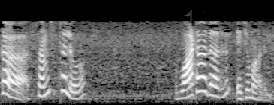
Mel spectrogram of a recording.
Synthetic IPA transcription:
ɐkɐsɐmst̪ʰɐloː | ʋaːʈaːd̪aːɾuluʔed͡ʒɐma̰ːɾulu

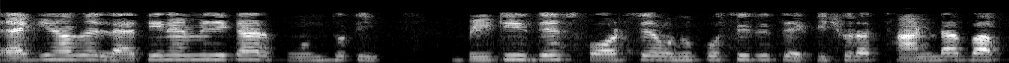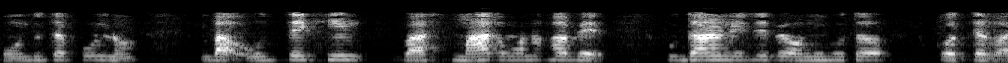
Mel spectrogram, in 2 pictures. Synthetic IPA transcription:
ɛkibʱaβelɛt̪inɛmeɾikaɾbond̪ʱuʈi | bɾiʈiʃd̪eʃfɔɾseɾonupost̪ʰit̪it̪ekit͡ɕʰuʈat̪ʰaɳɖababond̪ʱut̪apuɾno | baʔud̪ːekʰːin | basmakmonobʱɔbeɾ | ud̪aɾonɦiʃebeonubʱut̪o | koɾt̪epaɾe

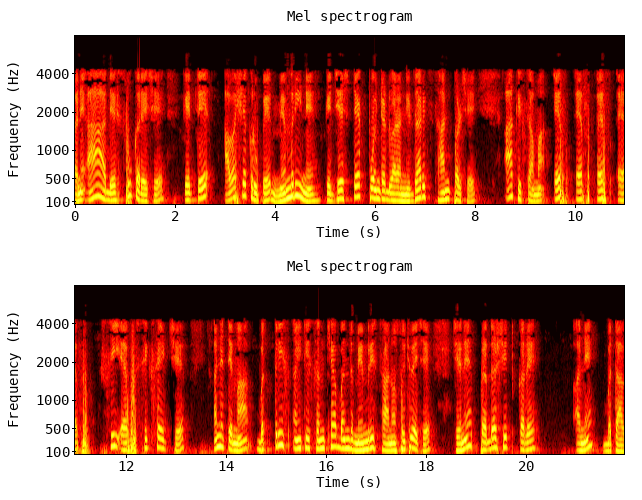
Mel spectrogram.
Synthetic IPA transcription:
əneʔaːd̪eʃːũkəɾet͡ʃʰeket̪e | aʋəʃjəkɾupememɾineked͡ʒesʈek̚pɔiɳʈd̪ʋaɾanɪɾd̪ʱaɾit̪st̪ʰanpəɽt͡ʃʰe | akɪsːamã̰efefefefsiʔefsɪksaiʈ̚t͡ʃʰe | ənet̪emãbət̪ɾisə̃ɦĩt̪ʰisəŋkʰjabənd̪ʱmemɾist̪ʰanosut͡ʃʋet͡ʃʰed͡ʒenepɾəd̪əɾʃit̪kəɾe | ənebət̪aʋe

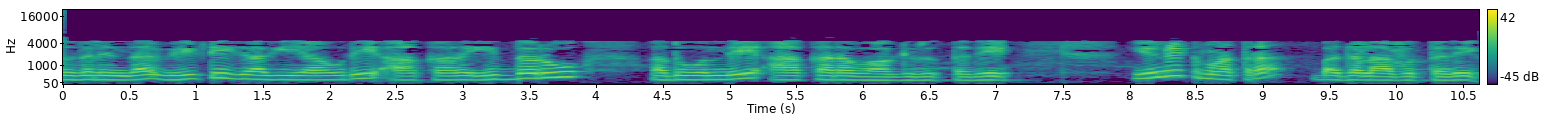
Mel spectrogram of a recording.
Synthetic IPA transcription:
ɐd̪ɐɾind̪ɐʋiːʈiɡaːɡijaːʋud̪eːʔaːkaːɾɐid̪ːɐɾuː | ɐd̪uo̞nd̪eːʔaːkaːɾɐʋaːɡiɾut̪ːɐd̪e̞ | juniʈmaːt̪ɾɐ | bɐd̪ɐlaːɡut̪ːɐd̪e̞

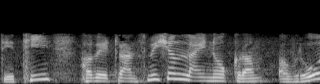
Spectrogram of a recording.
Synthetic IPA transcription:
t̪et̪ʰihəʋeʈɾãːnsmiʃənlajnokɾəməʋɾoː

